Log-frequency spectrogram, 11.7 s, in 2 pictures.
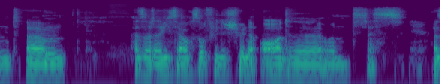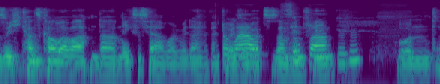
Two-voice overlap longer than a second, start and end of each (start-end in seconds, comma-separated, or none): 8.8-10.3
